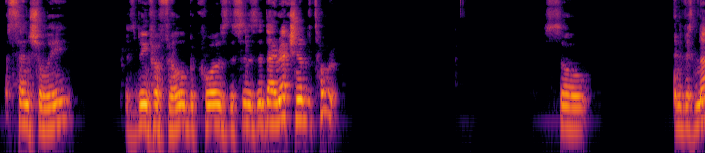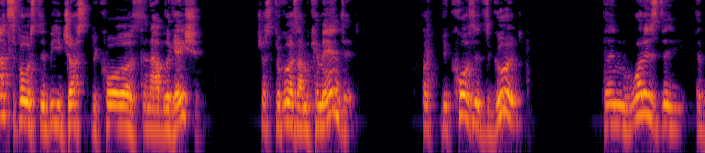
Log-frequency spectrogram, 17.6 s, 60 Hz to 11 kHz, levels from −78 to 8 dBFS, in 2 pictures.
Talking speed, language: 130 wpm, English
